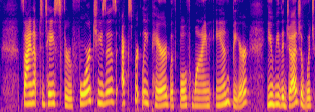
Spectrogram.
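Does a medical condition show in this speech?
No.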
